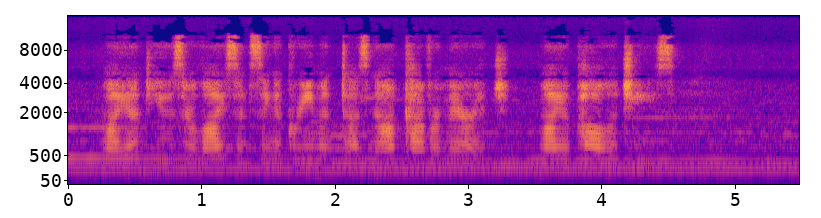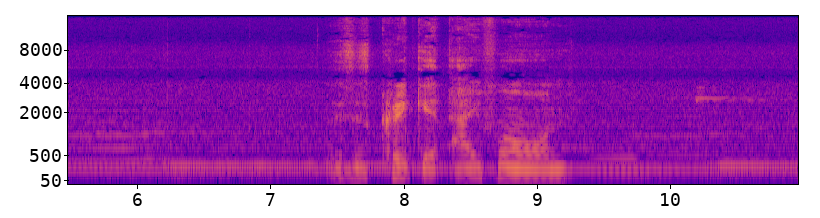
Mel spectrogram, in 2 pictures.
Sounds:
Speech, Music

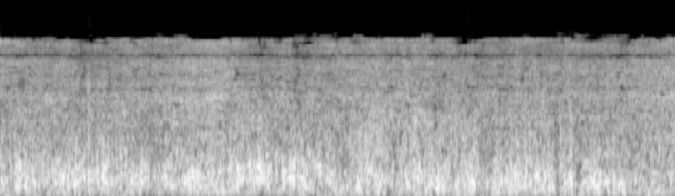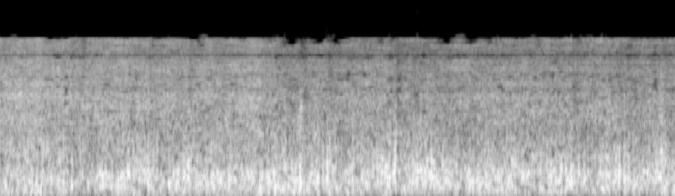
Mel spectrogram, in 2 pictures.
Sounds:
outside, rural or natural

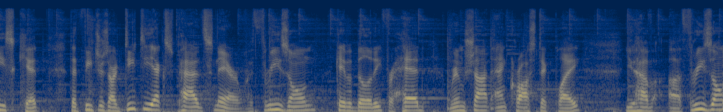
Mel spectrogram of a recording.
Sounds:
Snare drum, Drum, Drum kit, Bass drum, Percussion

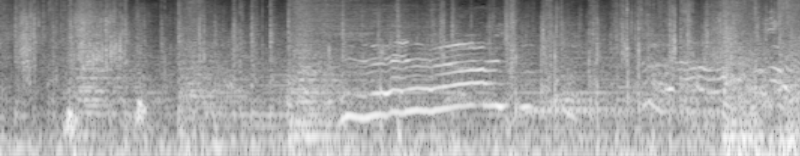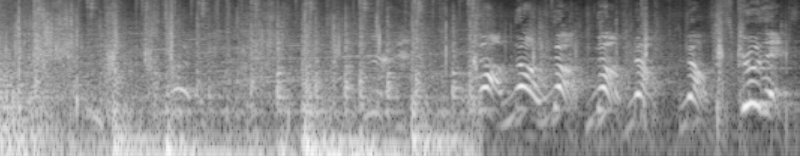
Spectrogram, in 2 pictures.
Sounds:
Speech, Music

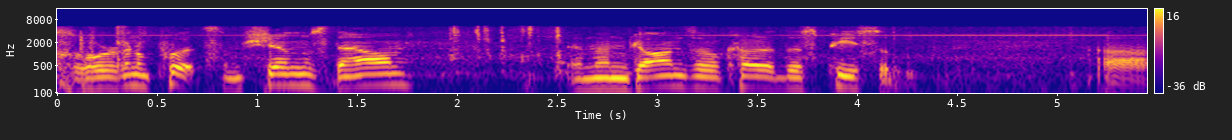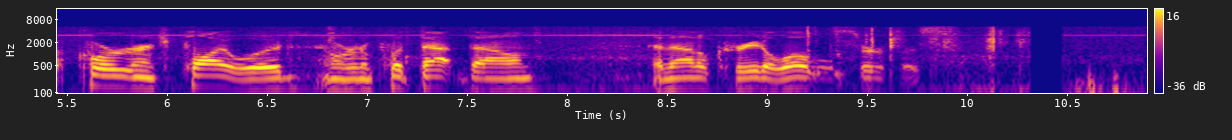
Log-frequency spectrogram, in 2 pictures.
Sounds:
Speech

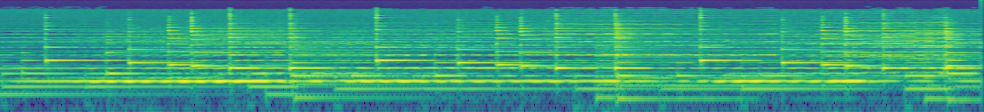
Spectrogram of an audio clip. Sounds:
Music, Sad music

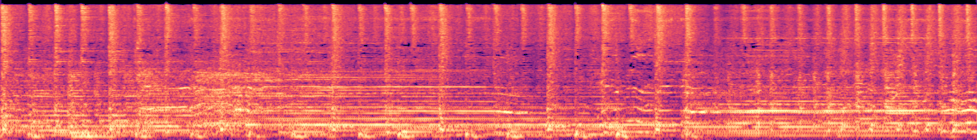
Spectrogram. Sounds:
Musical instrument, Singing, Music, Guitar

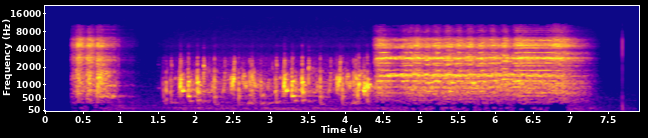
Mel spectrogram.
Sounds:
Music, Television

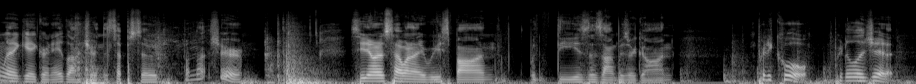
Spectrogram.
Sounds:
Speech

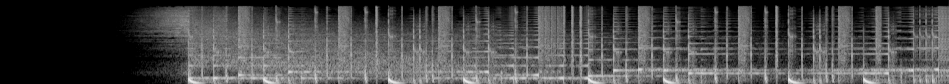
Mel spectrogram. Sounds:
Music, Electronic dance music

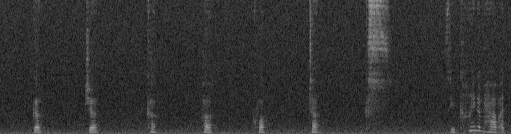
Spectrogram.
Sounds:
Speech

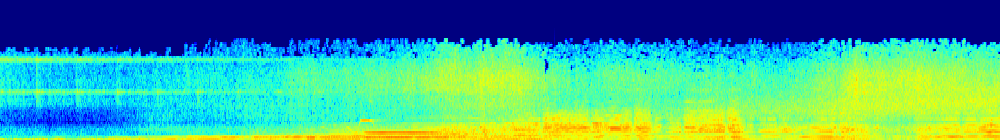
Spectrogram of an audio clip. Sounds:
Music

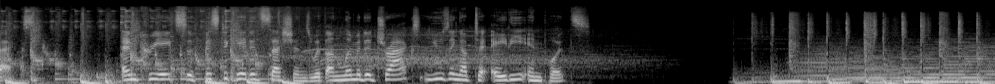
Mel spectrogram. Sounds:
Speech, Music

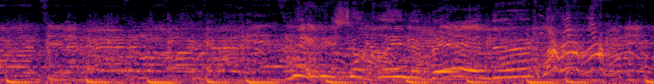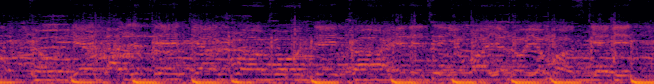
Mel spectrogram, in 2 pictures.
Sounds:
Speech, Music

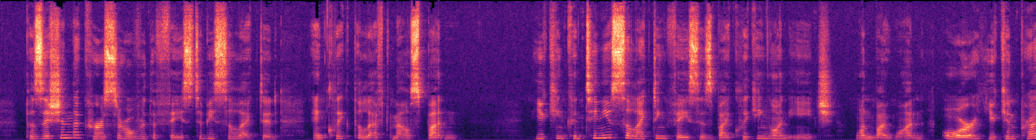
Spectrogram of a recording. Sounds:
Speech

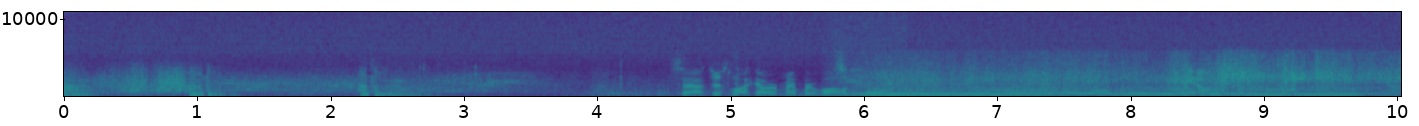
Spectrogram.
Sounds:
Speech

